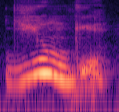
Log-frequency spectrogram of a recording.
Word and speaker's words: Junge: Aunque se escribe junge, nosotros lo pronunciamos junge, porque ese sonido de la J es más o menos para que lo puedas comparar con el sonido de la Y en español.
